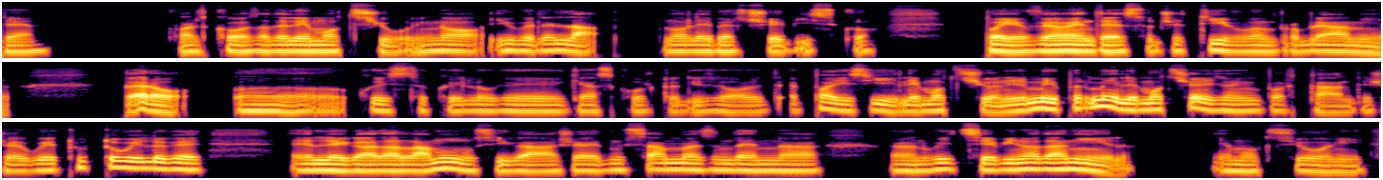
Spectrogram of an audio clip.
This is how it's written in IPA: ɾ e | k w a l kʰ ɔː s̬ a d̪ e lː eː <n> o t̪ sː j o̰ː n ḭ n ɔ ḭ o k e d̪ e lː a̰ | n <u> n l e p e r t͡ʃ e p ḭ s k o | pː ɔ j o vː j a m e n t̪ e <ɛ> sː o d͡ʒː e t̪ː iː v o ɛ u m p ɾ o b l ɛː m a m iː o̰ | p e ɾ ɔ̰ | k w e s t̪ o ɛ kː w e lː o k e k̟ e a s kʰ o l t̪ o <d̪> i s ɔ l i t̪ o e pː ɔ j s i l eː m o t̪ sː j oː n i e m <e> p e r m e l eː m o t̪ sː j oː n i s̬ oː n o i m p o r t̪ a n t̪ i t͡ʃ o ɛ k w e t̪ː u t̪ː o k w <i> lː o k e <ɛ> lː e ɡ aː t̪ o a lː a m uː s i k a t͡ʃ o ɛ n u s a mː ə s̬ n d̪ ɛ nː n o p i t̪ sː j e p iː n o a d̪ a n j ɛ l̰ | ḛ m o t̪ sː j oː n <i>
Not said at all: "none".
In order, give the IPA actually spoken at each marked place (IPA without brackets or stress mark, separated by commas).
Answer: m, o, ɛ, d̪, e, e, ɛ, i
